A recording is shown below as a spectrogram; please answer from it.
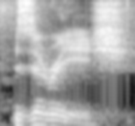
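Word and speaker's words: Zery: Zar. So, it's I don't know how to spell that.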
